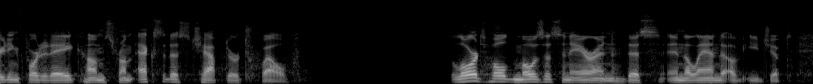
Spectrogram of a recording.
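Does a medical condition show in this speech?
No.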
